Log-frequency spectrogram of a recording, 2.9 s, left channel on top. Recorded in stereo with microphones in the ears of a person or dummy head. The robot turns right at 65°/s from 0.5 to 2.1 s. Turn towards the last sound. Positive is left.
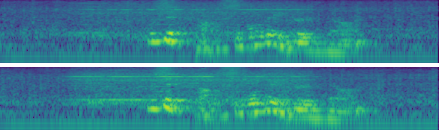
turn(degrees=20)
